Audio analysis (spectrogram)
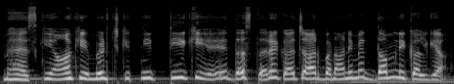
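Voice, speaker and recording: A woman's voice: high-pitched, moderate pace, dark tone, no echo, clean studio sound. A woman voicing a put-upon young daughter-in-law in a cartoon, complaining in sarcastic, exasperated asides. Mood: dismayed. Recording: music bed under the voice.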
